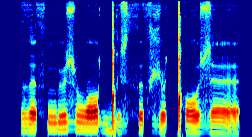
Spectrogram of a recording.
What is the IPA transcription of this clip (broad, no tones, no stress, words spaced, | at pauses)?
ðɛθŋʉz βɔ ɡ͡ǃizθɨθʒə˞ǃʰɔʊ̯ zɛ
